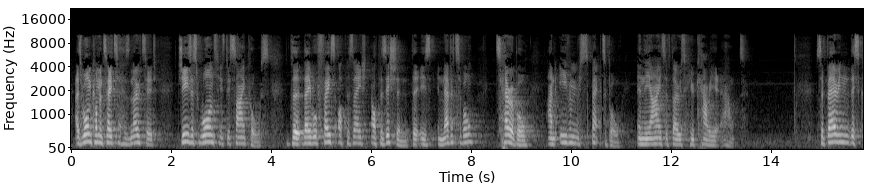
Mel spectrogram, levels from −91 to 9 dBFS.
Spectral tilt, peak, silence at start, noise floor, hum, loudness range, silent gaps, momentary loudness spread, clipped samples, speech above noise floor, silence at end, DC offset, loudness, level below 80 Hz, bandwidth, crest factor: -5 dB/octave; -4 dBFS; 0.1 s; -59 dBFS; none; 5 LU; none; 16 LU; under 0.1%; 35 dB; 0 s; under 0.1%; -24 LUFS; -60 dBFS; 10.5 kHz; 22 dB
